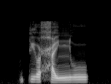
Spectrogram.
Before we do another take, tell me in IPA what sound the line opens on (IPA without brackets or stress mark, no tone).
pʲ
